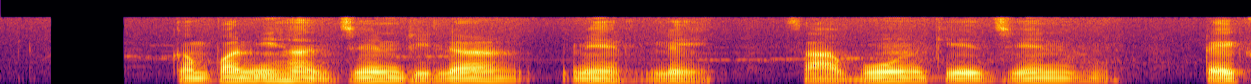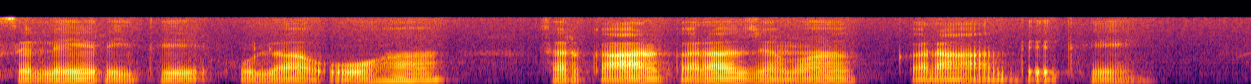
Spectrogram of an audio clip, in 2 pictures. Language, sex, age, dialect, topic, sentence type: Chhattisgarhi, male, 25-30, Central, banking, statement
